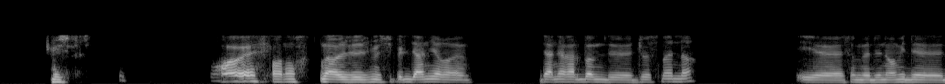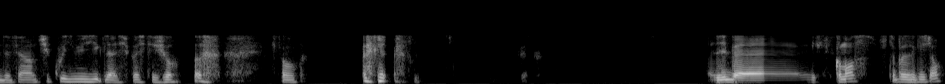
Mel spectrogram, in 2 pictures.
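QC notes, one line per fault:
No faults heard.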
